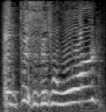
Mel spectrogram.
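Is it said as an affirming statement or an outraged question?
outraged question. It is said as an outraged, disbelieving question.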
